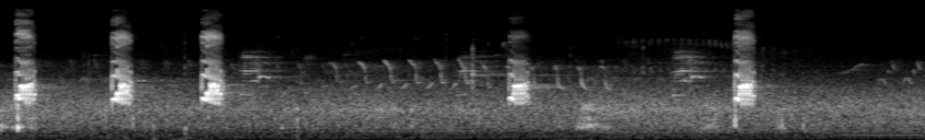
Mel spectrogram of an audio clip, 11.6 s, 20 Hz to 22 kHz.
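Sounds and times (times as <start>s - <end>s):
Red-bellied Woodpecker Melanerpes carolinus calling: 0.2s - 0.7s, 1.4s - 3.5s, 4.9s - 9.9s.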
